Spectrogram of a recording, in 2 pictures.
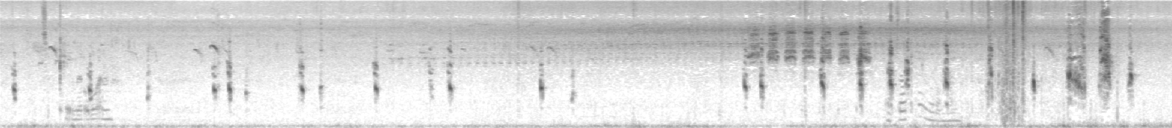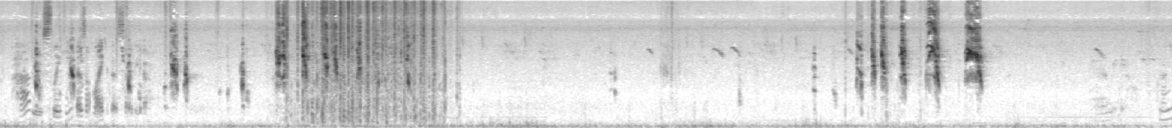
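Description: Young chick cheeping in short scattered calls as it is held and handled, with a louder rustling stretch about two-thirds of the way through and a steady low rumble of wind on the microphone.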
